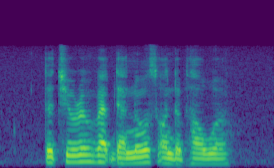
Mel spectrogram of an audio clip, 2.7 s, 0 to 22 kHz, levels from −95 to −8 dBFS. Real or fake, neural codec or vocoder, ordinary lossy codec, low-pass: real; none; AAC, 48 kbps; 7.2 kHz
